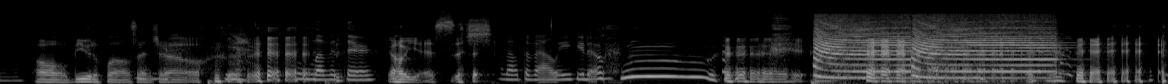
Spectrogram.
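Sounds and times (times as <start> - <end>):
speech: 0.4 - 11.6
people laughing: 2.0 - 3.5, 7.1 - 11.6
air horn blaring: 8.1 - 10.8.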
